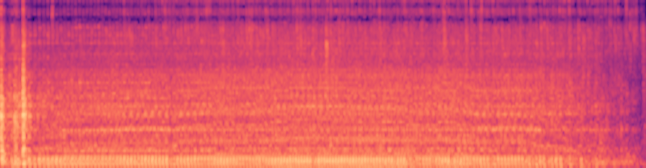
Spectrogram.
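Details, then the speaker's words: Cold-blooded outboard that has sat for a while: it catches, runs rough and lumpy for a few seconds, then dies, even with the idle raised; it ran fine the night before. "it was running yesterday last night but if it sits for a little while that's what it does you'll just repeat that you start it up and run for a second and we'll stop that's even with the idle up a little bit"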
